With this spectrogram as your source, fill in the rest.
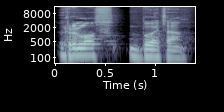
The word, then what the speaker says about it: Roelof Botha: My parents would call me Roelof Botha. Roelof Botha. Pretty close. I'm not going to pass for an Afrikaner, but Your pronunciation is excellent.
